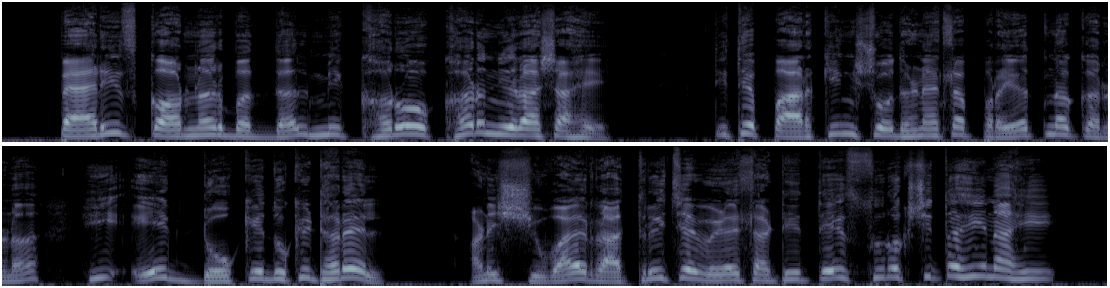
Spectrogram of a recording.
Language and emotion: Marathi, angry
